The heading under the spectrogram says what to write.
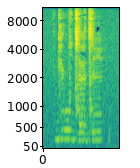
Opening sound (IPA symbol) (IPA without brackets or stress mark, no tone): ɡ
